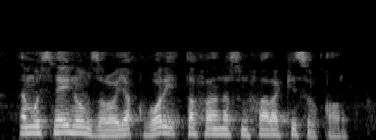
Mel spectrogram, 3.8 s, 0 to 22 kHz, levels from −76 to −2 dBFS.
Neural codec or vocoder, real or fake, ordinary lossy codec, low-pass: none; real; MP3, 32 kbps; 5.4 kHz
